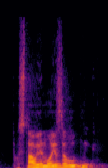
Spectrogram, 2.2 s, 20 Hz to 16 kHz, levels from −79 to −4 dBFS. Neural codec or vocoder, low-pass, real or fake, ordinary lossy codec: codec, 44.1 kHz, 2.6 kbps, DAC; 14.4 kHz; fake; MP3, 96 kbps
